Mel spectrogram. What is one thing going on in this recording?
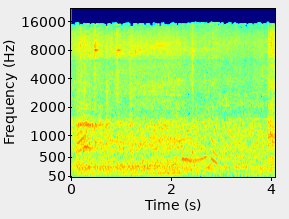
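A diesel tipper lorry engine rumbles as the lorry pulls away.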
